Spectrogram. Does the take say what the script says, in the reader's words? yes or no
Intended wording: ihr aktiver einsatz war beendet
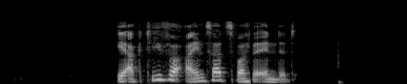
yes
